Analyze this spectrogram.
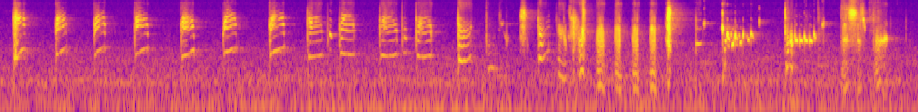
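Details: A male pet budgerigar chatters one evening, mimicking phrases: a run of evenly spaced, bright beeping syllables about twice a second, then a quicker tumble of buzzy, squeaky, speech-like notes.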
